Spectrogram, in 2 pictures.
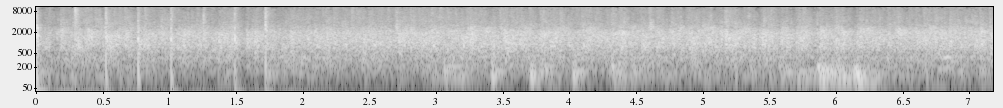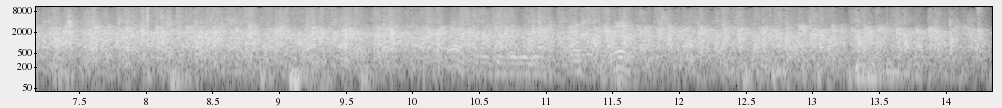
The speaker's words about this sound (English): Ladies and gentlemen, please join me in giving a Texas welcome to Professors John Mearsheimer and Stephen Walt.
